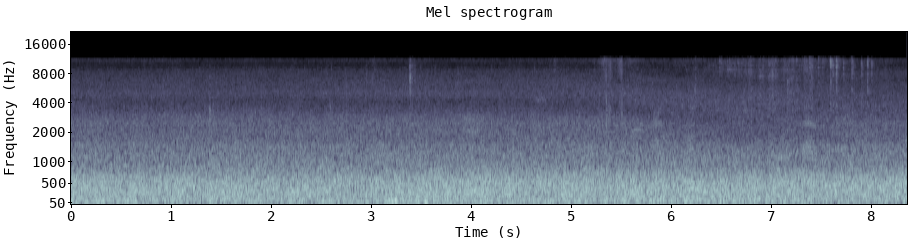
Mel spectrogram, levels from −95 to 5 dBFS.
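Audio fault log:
Throughout: Bluetooth LC3 compression, likely. Nothing comes through above 11.5 kHz, and the top that's left has a grainy, breathy fizz rather than real detail. That's what a transform codec does when it runs short of bits: it drops most of the upper spectrum and patches the gaps with shaped noise. The damage is plainly audible, which fits a fairly lean LC3 stream of around 48 kbps working in 10 ms frames.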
